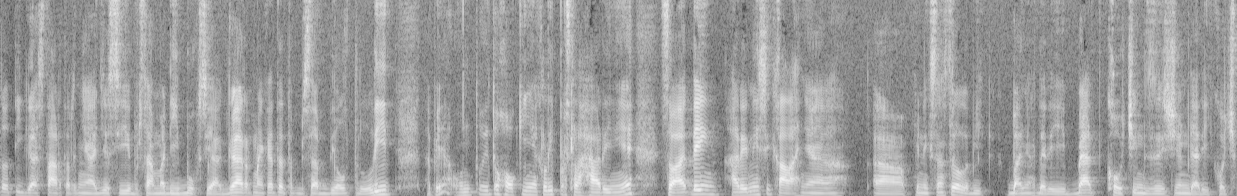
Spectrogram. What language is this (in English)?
Indonesian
